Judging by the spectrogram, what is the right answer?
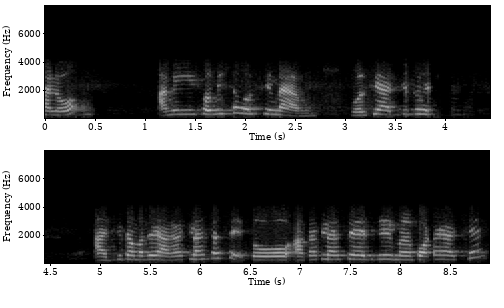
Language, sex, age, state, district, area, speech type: Bengali, female, 30-45, West Bengal, Kolkata, urban, conversation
